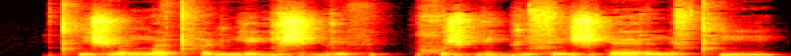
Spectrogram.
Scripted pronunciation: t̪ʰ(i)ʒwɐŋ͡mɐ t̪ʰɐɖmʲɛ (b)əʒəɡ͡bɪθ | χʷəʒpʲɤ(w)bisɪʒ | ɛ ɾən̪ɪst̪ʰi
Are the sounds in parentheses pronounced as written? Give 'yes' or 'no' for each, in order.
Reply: yes, no, no

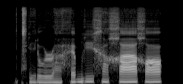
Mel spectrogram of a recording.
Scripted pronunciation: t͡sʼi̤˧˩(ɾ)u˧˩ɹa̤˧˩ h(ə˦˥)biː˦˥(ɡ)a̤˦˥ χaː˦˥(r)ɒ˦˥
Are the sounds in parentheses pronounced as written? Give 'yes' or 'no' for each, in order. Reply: yes, no, no, no

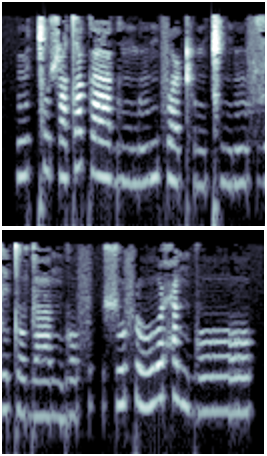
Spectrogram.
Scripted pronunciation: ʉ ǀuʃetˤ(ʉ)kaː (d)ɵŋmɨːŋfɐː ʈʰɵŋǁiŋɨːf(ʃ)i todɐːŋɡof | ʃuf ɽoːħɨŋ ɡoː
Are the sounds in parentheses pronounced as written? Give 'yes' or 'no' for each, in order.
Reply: yes, no, no

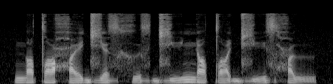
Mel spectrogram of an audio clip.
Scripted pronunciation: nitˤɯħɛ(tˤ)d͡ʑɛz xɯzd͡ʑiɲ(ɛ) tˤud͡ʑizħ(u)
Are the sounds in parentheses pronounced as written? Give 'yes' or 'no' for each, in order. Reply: no, no, no

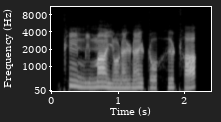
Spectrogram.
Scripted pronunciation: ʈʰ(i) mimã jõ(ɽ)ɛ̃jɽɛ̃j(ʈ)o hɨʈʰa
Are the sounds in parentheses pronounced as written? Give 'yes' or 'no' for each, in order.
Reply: no, yes, yes

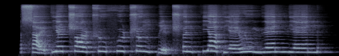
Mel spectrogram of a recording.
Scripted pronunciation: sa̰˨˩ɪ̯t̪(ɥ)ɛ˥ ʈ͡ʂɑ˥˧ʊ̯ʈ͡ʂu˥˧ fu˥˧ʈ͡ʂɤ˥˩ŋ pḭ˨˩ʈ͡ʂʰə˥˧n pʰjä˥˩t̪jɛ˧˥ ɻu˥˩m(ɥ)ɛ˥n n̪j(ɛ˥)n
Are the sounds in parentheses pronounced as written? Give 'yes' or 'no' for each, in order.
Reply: no, yes, yes

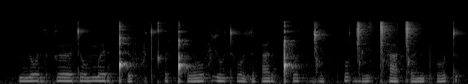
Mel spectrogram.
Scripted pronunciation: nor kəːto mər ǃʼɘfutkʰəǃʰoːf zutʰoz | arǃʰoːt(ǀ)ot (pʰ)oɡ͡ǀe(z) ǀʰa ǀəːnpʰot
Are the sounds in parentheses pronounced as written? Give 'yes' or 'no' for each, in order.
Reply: no, yes, yes

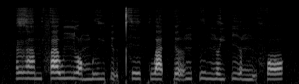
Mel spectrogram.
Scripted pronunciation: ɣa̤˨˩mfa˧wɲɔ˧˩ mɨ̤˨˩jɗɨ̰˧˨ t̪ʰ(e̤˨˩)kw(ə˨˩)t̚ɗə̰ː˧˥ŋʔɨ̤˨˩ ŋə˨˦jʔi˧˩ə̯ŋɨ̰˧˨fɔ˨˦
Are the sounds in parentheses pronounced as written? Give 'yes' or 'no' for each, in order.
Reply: yes, no

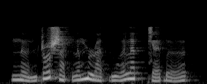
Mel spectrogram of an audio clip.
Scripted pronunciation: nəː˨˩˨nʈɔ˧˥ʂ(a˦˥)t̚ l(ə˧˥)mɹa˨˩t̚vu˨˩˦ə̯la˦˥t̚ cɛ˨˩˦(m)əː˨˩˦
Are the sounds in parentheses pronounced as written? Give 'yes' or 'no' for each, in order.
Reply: no, yes, no

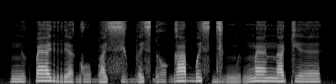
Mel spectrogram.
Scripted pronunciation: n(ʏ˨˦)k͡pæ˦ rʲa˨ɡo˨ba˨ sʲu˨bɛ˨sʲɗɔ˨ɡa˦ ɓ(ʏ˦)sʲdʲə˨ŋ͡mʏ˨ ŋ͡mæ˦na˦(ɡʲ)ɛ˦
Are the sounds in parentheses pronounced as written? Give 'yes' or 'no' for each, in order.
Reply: no, no, no

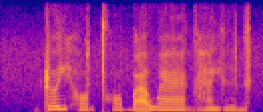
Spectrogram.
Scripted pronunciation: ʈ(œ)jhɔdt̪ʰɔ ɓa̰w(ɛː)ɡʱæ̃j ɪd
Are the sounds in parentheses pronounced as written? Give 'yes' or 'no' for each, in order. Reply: yes, no

